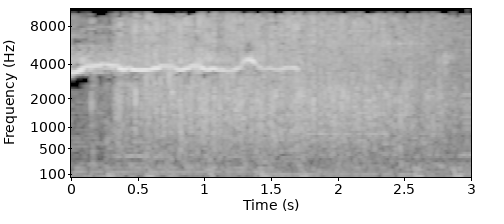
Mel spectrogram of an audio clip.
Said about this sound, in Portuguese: Caio Fernandes, salve de palmas.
